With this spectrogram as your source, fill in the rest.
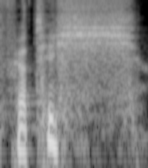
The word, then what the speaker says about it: Fertig: And turns out this is more the dialect tongue speaking here, because in proper German it's called Fertig with a ch sound at the end.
